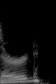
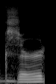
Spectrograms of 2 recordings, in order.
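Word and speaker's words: Xrd: Is it just pronounced Zord? Xzerd. Zd. Exz, I think is how I've hear people say it. Guilty Gear Xerd.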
